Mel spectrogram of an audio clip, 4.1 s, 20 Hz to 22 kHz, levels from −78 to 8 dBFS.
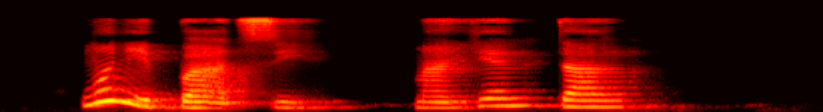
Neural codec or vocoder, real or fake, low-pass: codec, 24 kHz, 0.9 kbps, WavTokenizer, large speech release; fake; 10.8 kHz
